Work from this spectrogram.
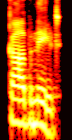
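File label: "carbonade", Indian English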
